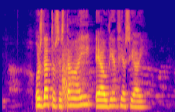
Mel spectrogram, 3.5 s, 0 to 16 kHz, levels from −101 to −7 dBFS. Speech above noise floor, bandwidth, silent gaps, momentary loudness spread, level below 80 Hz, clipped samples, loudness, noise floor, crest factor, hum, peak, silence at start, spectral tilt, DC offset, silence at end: 36 dB; 11.5 kHz; none; 8 LU; -64 dBFS; under 0.1%; -17 LUFS; -52 dBFS; 18 dB; none; 0 dBFS; 0.7 s; -4 dB/octave; under 0.1%; 0.6 s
